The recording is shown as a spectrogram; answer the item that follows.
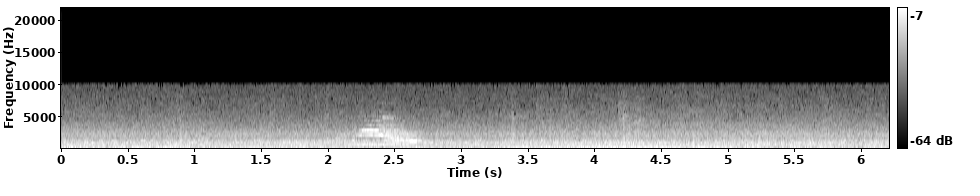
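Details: A domestic cat for sale gives a single short meow with a rising then falling tone near the middle, over a steady background hiss with faint room noise.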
